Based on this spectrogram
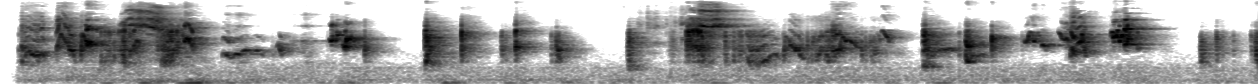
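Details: Conure parakeet giving harsh squawks and chirps in dense bursts, the chatter pausing briefly between runs, with a faint low hum underneath.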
